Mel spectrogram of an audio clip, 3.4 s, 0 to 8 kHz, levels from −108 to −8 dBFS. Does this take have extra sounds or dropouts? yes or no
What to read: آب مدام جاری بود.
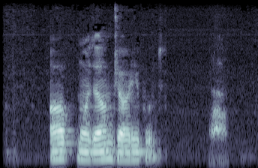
yes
